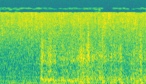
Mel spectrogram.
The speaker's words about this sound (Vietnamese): Trên trời cơn mưa không những không chịu ngớt đi,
